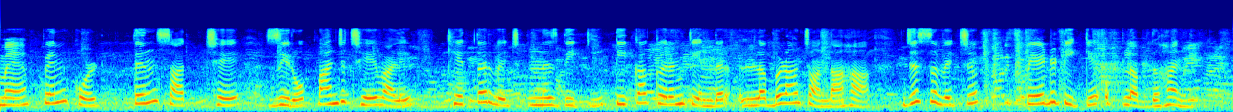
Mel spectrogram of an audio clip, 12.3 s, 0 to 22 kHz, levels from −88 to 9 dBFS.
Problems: constant background noise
